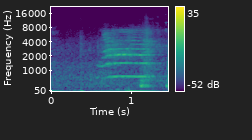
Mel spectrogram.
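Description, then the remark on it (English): A single drawn-out cat meow, clear, rising then fading over about a second amid otherwise quiet, in the kitchen lounge area of a house. “And the cats have run of your house.”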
